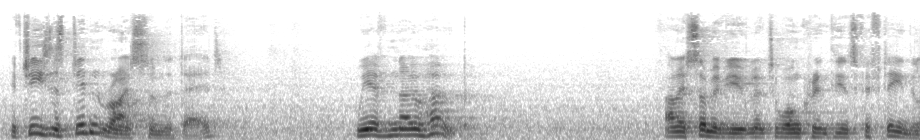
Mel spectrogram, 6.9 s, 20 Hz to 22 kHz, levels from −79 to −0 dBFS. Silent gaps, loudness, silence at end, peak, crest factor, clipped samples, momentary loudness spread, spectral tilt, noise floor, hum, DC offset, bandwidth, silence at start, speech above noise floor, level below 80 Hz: none; -24 LUFS; 0 s; -8 dBFS; 18 dB; under 0.1%; 18 LU; -5 dB/octave; -47 dBFS; none; under 0.1%; 15 kHz; 0.05 s; 24 dB; -56 dBFS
